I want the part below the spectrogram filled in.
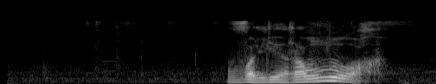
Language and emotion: Russian, angry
